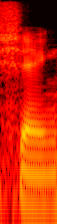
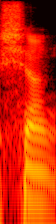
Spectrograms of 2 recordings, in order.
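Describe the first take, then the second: First: The vowel is not an 'uh' sound. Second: The vowel is an 'uh' sound. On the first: The speaker calls it wrong. "Everyone pronoun pronounces it as Shang because I have an E" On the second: The speaker calls it right. "it's actually Sheng. Like the the E is pronounced as a U"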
